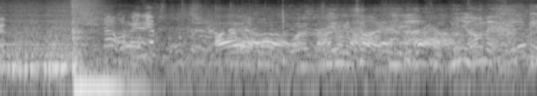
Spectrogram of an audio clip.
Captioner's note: non-english speech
